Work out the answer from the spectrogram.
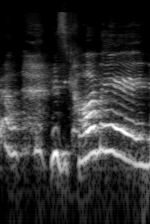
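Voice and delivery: high, slow, laughing with excitement; giddy excitement. Retold or imitated. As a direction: squeal with giddy delight. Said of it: "and you were like".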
